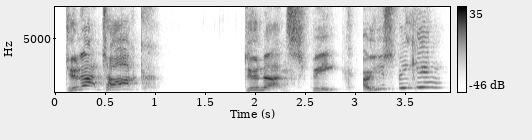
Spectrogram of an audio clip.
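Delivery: loud, high-pitched scolding; mock judge's command. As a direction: silence them like a hammed-up judge. Mimics a judge silencing people.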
